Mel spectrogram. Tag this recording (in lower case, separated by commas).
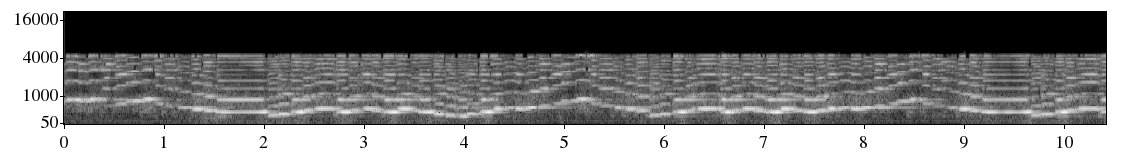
violin, musical instrument, music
